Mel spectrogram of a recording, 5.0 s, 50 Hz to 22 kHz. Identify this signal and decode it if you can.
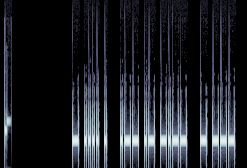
Morse code, heard as a keyed tone, about 30 wpm, 700 Hz. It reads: THE WAY TO
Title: Sets of 3 Words 30wpm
